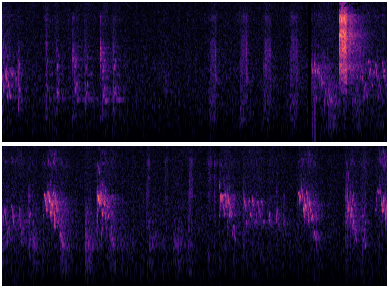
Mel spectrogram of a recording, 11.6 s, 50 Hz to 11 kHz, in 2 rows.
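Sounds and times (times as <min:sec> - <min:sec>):
budgerigar chirping: 0:00.0 - 0:01.9, 0:03.1 - 0:07.6, 0:09.0 - 0:11.5.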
